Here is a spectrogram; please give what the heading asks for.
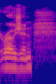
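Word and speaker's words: Rogen: Roan it's U spelled Rogan but it's they pronounce it Roan she was in something called Dragon Wick o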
